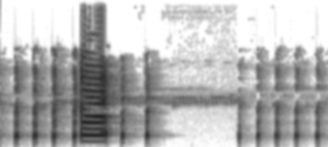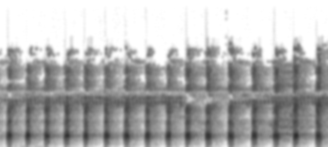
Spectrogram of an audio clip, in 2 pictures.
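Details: A female red junglefowl cackles: quick clucks lead into one loud, harsh squawk, a second of quiet, then a long steady train of clipped clucks, roughly four per second.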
